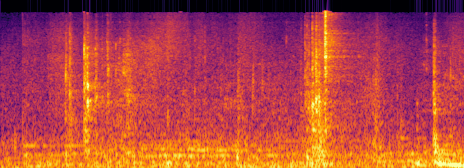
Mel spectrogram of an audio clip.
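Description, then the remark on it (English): A big, heavy-duty wooden door to the Haldane suite, the former office of the Secretary of State for War, swings open with a low rumble, a few scraping creaks and a louder thud midway, then a final knock as it settles. “Got big, heavy-duty wooden doors.”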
